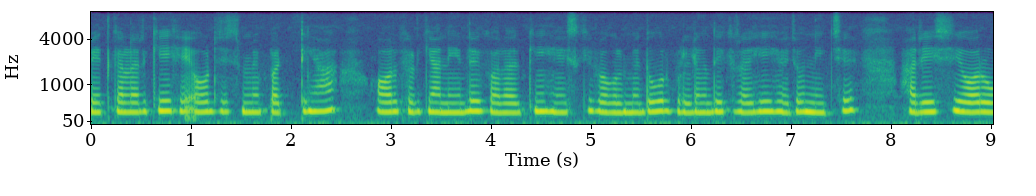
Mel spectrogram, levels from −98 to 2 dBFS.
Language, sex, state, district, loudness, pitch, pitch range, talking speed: Hindi, female, Uttar Pradesh, Varanasi, -14 LUFS, 225 Hz, 215-235 Hz, 190 wpm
